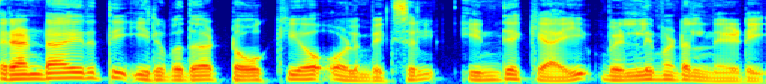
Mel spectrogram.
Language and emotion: Malayalam, neutral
